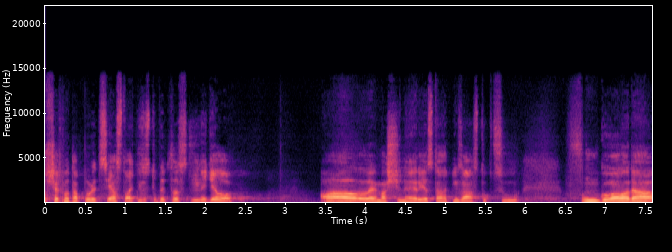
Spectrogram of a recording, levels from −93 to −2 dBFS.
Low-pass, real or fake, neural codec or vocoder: 14.4 kHz; fake; codec, 44.1 kHz, 2.6 kbps, DAC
